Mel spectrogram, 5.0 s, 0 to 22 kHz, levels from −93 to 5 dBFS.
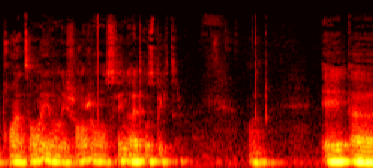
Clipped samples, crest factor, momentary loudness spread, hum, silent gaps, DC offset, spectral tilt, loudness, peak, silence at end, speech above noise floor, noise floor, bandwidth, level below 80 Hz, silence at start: under 0.1%; 16 dB; 20 LU; none; none; under 0.1%; -9 dB/octave; -23 LUFS; -6 dBFS; 0 s; 38 dB; -58 dBFS; 5.8 kHz; -54 dBFS; 0 s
